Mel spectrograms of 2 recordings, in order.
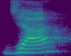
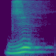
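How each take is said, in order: First: The sound ends with an added uh vowel. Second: The sound is clipped short with no vowel after. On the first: The speaker calls it wrong. "make sure you don't say that schwa. Um, so it's not g, ja" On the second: The speaker calls it right. "make sure your letters are just super short"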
